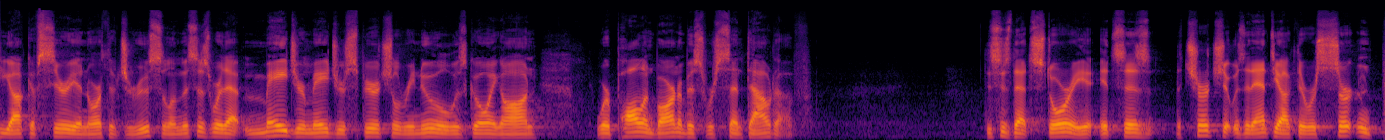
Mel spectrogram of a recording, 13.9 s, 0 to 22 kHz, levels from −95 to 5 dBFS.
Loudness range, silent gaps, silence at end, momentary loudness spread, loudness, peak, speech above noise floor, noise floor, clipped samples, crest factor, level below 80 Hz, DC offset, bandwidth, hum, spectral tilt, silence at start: 5 LU; none; 0.1 s; 7 LU; -25 LUFS; -8 dBFS; 44 dB; -69 dBFS; under 0.1%; 20 dB; -74 dBFS; under 0.1%; 16 kHz; none; -3.5 dB/octave; 0 s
